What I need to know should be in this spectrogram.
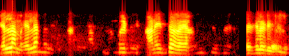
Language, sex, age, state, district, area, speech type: Tamil, male, 45-60, Tamil Nadu, Tiruppur, rural, conversation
